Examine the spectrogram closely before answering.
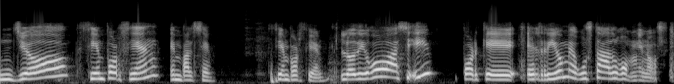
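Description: The speaker's pitch swings very widely. The pace is very slow. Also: woman, high pitch for a woman. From central Spain, Madrid near Toledo. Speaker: carp angler. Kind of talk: radio interview.

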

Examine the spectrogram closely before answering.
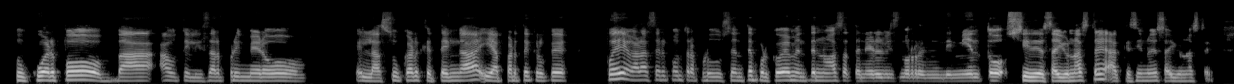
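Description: At a moderate pace, a woman with a plain, everyday voice and fairly low pitch speaks with fairly even intonation, the sound dry and close with no echo over a quiet background. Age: 20s. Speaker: lawyer and amateur runner. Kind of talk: casual interview chat.

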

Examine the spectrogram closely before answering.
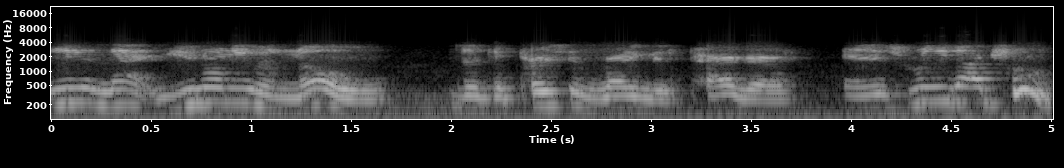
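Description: With a New York accent, a man talks at a fairly quick pace in a high voice with very wide pitch swings, amid audible room echo and noticeable background noise. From Brooklyn, New York. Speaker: podcast host, guest. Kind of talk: casual interview chat. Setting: video call.

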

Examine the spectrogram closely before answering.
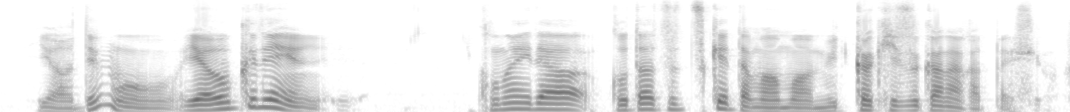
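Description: A man's fairly high-pitched voice at a moderate pace, with very wide pitch swings, big swings in loudness and a quiet background. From Japan, Kagawa. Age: 20s. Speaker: podcast host. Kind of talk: casual chat.

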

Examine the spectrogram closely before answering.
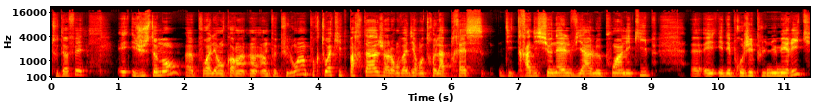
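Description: This man has a fairly high pitch and ordinary pitch variation. He talks at a moderate pace. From France, Strasbourg (Alsace). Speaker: podcast host. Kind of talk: casual interview. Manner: hesitant, many repetitions.

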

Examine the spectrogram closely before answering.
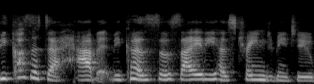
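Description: With an unremarkable speaking voice, a woman talks at a fairly quick pace against a quiet background. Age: 30s. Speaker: digital organizer, former teacher. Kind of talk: casual interview.

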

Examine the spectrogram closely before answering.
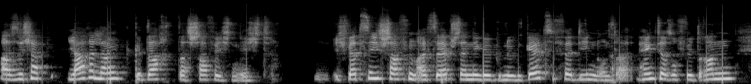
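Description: It is an ordinary speaking voice with fairly even intonation, moving at a fairly quick pace. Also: woman, fairly high pitch for a woman. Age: 50s. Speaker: virtual assistant, former translator. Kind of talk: interview.

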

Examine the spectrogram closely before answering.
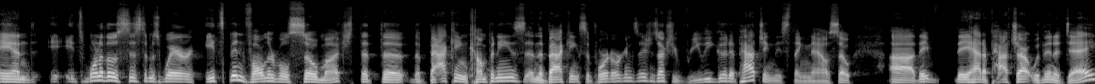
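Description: A man with a normal speaking voice talks at a fairly quick pace with lively intonation and hardly any pauses, his pitch medium. The recording is very clean with a silent background and a dry, close sound with no echo. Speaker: podcast host, warrant officer.

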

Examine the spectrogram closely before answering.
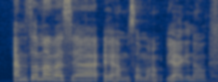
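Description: A woman's fairly high-pitched voice with fairly even intonation, music playing in the background. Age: 20s. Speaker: podcast co-host. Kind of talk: casual chat.

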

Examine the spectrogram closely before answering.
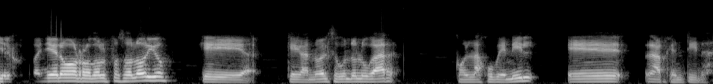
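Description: Speaking at a fairly slow pace, a man with a medium pitch and ordinary pitch variation has a plain, everyday voice. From Mexico, Tijuana, Baja California. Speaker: special education adviser and adapted sports expert. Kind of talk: radio interview. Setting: radio studio.

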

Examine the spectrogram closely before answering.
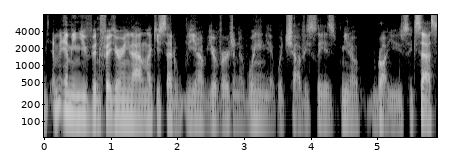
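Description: Hardly pausing, a man with a fairly low pitch speaks at a very fast pace with fairly even intonation. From New York (Yonkers). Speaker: podcast host. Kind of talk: interview. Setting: guest's venue.

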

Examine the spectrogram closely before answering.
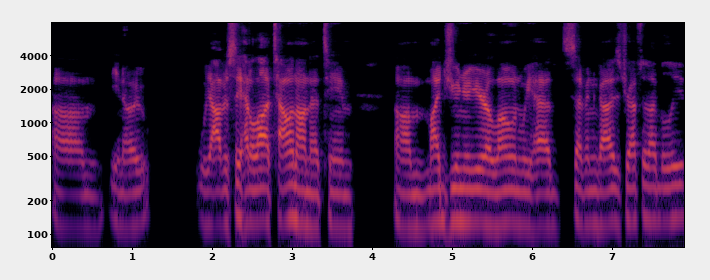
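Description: A man with a New York accent speaks at a moderate pace in a medium pitch, his intonation monotone and flat, against a quiet background. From Long Island, New York. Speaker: professional baseball pitcher. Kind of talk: casual interview.

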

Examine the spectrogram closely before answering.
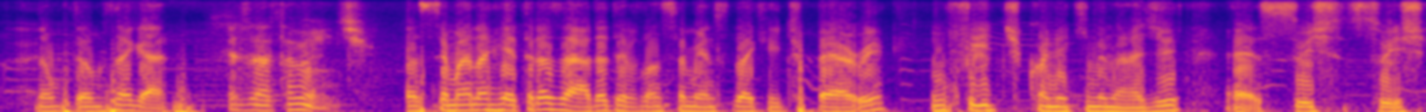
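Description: Over noticeable background noise, a man speaks at a medium pitch with very even loudness and fairly even intonation. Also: moderate pace. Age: 20s. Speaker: pop culture podcaster. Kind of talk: casual chat.

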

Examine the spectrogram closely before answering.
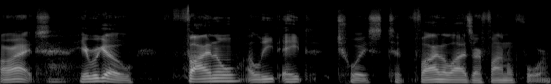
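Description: In a very clean recording with a silent background, a man talks at a fairly slow pace in a normal speaking voice with ordinary pitch variation. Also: medium pitch for a man. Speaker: podcast co-host. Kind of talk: casual chat; mock boxing ring announcer intro. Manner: jokey, laughs often.

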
